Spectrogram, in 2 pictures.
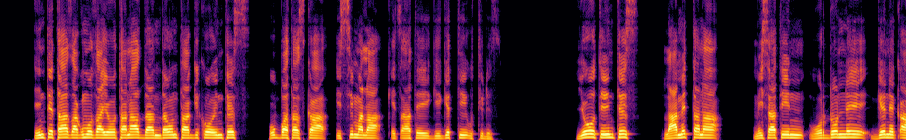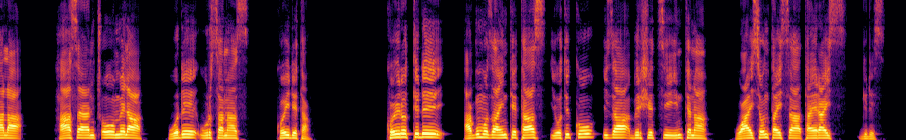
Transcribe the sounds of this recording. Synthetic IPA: ʔɪnt̪ːɛt̪aːsɐɡʊmɔzɐjo̞ːt̪ɐnaːs̬d̪ɐnd̪ɐwɔnt̪ːaːɡːɪkɔɪnt̪ːɛs | ʊbːɐt̪ɐskɐɪsːɪmɐlɐkʼɪt͡sʼaːt̪ɛjɡiːɡɛt̪ːɪʊt̪ːɪd̪ɛs | joːt̪ɪɪnt̪ːɛs | laːmɛt̪ːɐnɐ | mɪsɐt̪iːnwɔɾd̪ɔnːɛɡɛnɛkʼaːlɐ | haːsɐjɐnt͡ʃʼo̞ːmɛlɐ | wɔd̪ɛwʊɾsɐnaːs | kɔjd̪ɛt̪ɐ̰ | kɔjɾɔt̪ːɪd̪ɛ | ʔɐɡʊmɔzɐɪnt̪ːɛt̪aːsjo̞ːt̪ɪkːɔɪzɐbɪɾʃɛt͡sːiɪnt̪ːɛnɐ | waːjsɔnt̪ːɐjsːɐt̪ɐɛɾɐjs | ɡɪd̪ɛs

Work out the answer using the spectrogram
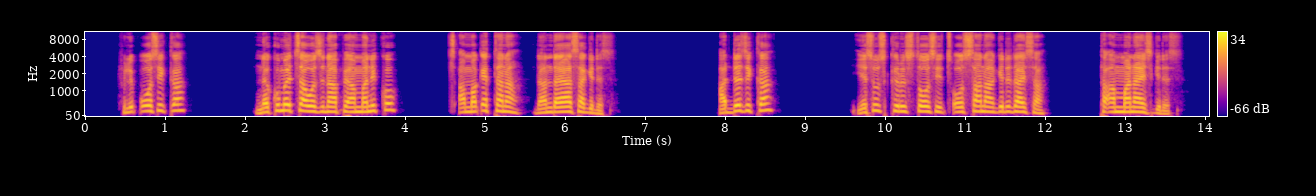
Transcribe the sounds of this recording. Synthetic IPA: fɪlɪpʼːo̞ːsɪkːɐ | nɛkʊmɛt͡sːaːwɔzɪnaːpːɛɐmːɐnɪkːɔ | t͡sʼɐmːɐkʼɛt̪ːɐnɐ | d̪ɐnd̪ɐjaːsɐɡɪd̪ɛs | ʔɐd̪ːɛzɪkːɐ | jɛsʊskɪɾɪst̪o̞ːsɪt͡sʼo̞ːsːɐnaːɡɪd̪ɪd̪ɐjsːɐ | t̪ɐːmːɐnɐjs̬ɡɪd̪ɛs

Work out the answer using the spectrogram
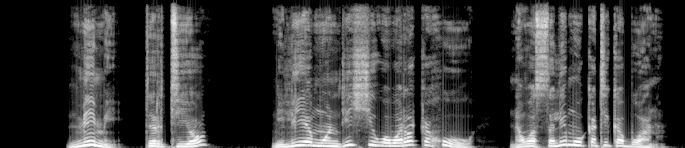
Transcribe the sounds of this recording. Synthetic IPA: mimḭ | tɛɾtiɔ | nilijɛmwandiʃiwawaɾakahuː | nawasalimukatikaɓwana̰

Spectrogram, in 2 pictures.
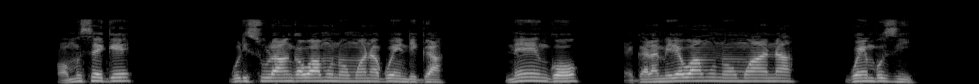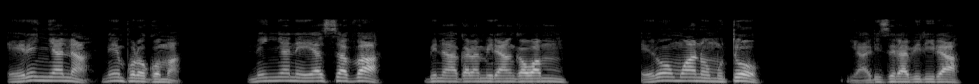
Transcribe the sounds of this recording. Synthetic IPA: o̞̰muse̞ɡe̞ | ɡulisulaːŋɡawamuno̞ːmwaːnaɡwe̞ːndiɡa | ne̞ːŋɡo̞ | e̞ɡalamiɾe̞wamuno̞ːmwaːna | ɡwe̞ːmbuzi | e̞ɾe̞ɲːana̰ne̞ːmpo̞lo̞ɡo̞ma̰ | ne̞ɲːane̞ːjasava | βinaːɡalamiɾaːŋɡawamu | e̞ɾo̞ːmwaːno̞ːmuto̞ | ja̰lizeɾaβiɾiɾa

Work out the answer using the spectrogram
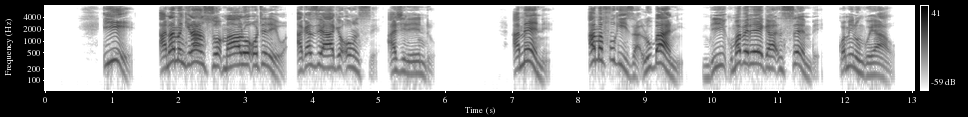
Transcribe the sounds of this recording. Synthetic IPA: ijɛ | anamaŋɡiɾansɔmalɔɔtɛɾɛwa̰akaziak̬ɛʔɔnsɛ̰ | a̰t͡ʃilɛːndɔ | amɛnɛ̰ | amafuk̬iza̰luɓanḭ | ndikumapɛɾɛk̬an̩sɛmbɛ | kwamiluŋɡɔja̰ːwɔ̰

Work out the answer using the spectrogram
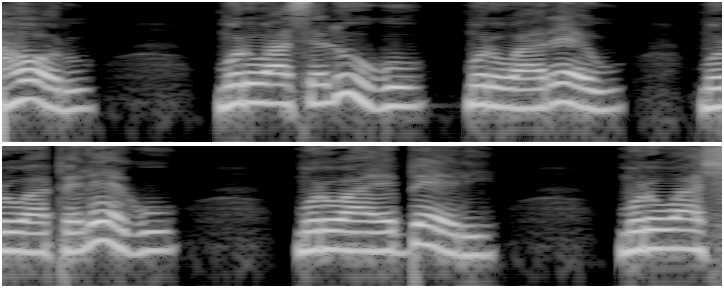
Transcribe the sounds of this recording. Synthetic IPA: ɦɔɾu | moɾowasɛluɣu | moɾowaɾɛu | moɾowapɛlɛɣu | moɾowaɛbɛɾi | moɾowaʃ

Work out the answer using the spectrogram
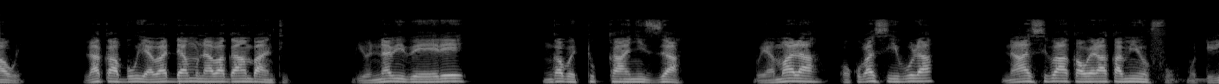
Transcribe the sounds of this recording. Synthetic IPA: wḛ | lakabujaβadːamunaːβaɡaːmbaːnti | βjo̞nːaβiβe̞ːɾe̞ | ŋɡaβwe̞tːukːaːɲizːa | βwejamala | okuβasiβula | naːsiβaːkawe̞ɾakamjuːfṵmudːiɾ

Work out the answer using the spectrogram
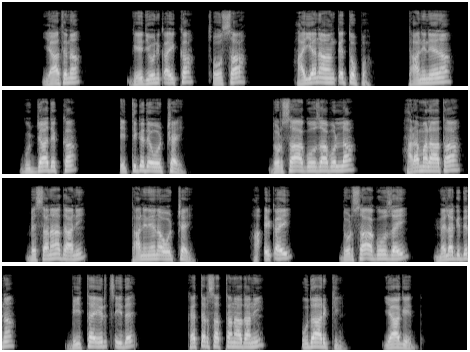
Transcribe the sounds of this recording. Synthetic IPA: jaːt̪ɛnɐ | ɡe̞ːd̪ɪjoːnɪkʼɐjkːɐt͡sʼo̞ːsːaː | hɐ̰jːɐnaːhɐŋkʼːɛt̪ːɔpːɐ | t̪a̰ːnɪneːnɐ | ɡʊd͡ʒːaːd̪ɛkːɐ | ɪt̪ːɪɡɛd̪ɛo̞ːt͡ʃːɐj | d̪ɔɾsːaːɐɡo̞ːzaːbɔlːɐ | hɐ̰ɾɐmɐlaːt̪aː | bɛsːɐnaːd̪aːnɪ | t̪a̰ːnɪnɛnɐo̞ːt͡ʃːɐj | hɐ̰ʔɪkʼɐj | d̪ɔɾsːaːɐɡo̞ːzɐj | mɛlɐɡɪd̪ɪnɐ | biːt̪ːɐjɪɾt͡sʼːiːd̪ɛ | kɛt̪ːɛɾsɐt̪ːɐnaːd̪ɐn | ʊd̪aːɾkːḭ | jaːɡe̞̰ːd̪̚

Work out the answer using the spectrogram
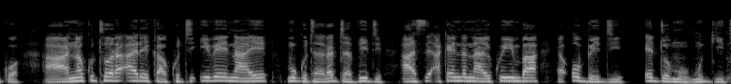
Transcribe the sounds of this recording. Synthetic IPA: koɦaːnakuto̞ɾaʔaɾe̞kakutiʔiʋe̞naje̞muɡʱutaɾadʱavʱiːdʱiasiʔakae̞ndanaje̞kuimbajaʔo̞bʱe̞dʱi | edʱo̞mumuɡʱiːta

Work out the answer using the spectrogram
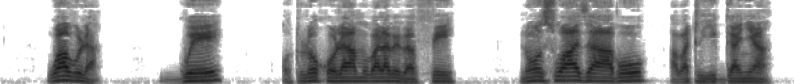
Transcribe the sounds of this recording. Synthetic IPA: waβula̰ | ɡwe̞ | otulo̞ko̞lamuβalaβe̞βafːe̞ | no̞ːswaːzaːβo̞ | a̰βatujiɡːaɲa

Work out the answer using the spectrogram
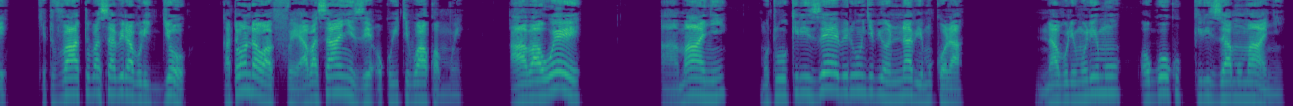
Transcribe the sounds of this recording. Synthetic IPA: cetuvatuβasaβiɾaβuliɟːo̞ | kato̞ːndawafːe̞aβasaːɲize̞ʔo̞kujitiβwaːkwa̰mːwe̞̰ | aβawe | a̰maːɲi | mutuːkiɾize̞ːβiɾuːɲɟiβjo̞nːaβje̞muko̞la | naβulimulimu | oɡwo̞ːkukːiɾizamumaːɲḭ

